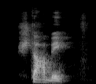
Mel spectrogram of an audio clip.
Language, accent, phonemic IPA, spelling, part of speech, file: French, France, /ʃtaʁ.be/, chtarbé, adjective, LL-Q150 (fra)-chtarbé.wav
- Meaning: crazy, bonkers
